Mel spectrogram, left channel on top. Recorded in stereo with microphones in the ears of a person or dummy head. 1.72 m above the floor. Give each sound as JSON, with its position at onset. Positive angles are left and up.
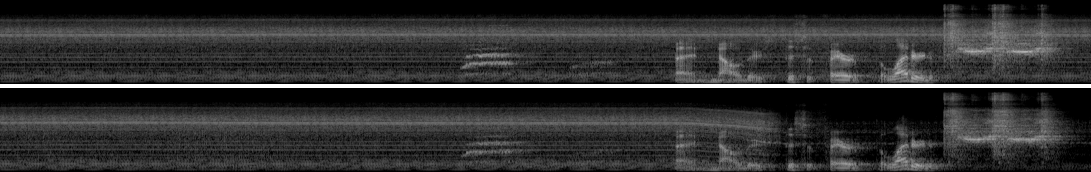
{"t": 4.6, "sound": "a cat meowing", "side_deg": 60, "distance_m": 1.8}
{"t": 6.8, "sound": "a man speaking", "side_deg": 30, "distance_m": 0.6}
{"t": 9.4, "sound": "a camera shutter", "side_deg": 20, "distance_m": 4.5}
